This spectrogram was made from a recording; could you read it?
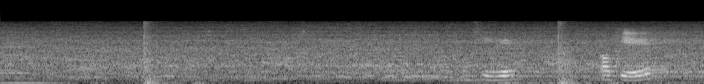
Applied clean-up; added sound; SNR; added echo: none; Slam; 13 dB; none.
